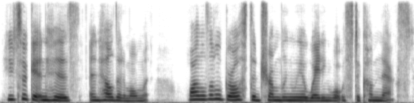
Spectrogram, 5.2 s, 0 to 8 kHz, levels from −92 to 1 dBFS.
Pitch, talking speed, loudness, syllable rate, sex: 250 Hz, 255 wpm, -17 LUFS, 6.4 syllables/s, female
